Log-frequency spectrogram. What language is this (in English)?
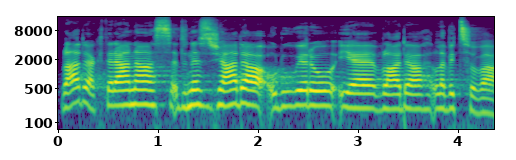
Czech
